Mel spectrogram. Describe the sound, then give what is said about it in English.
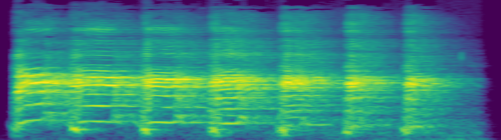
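A duck call blows a run of about seven fine hen quacks in a steady, even rhythm, each one bright and nasal with a raspy edge, then stops; the caller uses the throat to hold the air down rather than pinching it. No one speaks. “Okay, let me hear the fine hen again.”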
